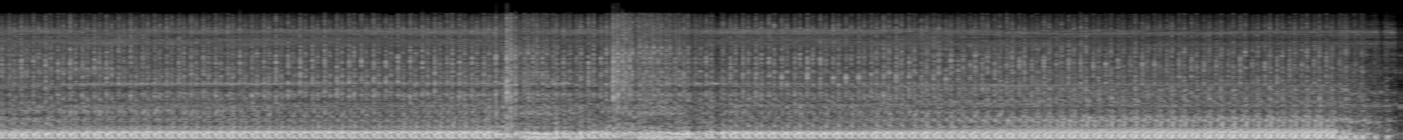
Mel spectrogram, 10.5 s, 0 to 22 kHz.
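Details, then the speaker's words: Motorcycle V-twin with Cobra 2000 EFI controller, breather off: loud lumpy potato-potato idle, steady throughout, then cut off; not too bad, normal idle. "There you go. Not too bad. Of course, the breather's off of there. So that's pretty much what it sounds like."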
